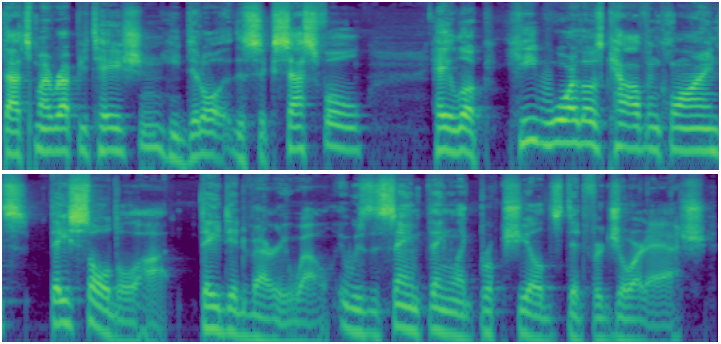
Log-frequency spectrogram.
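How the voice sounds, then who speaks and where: A man hosting a show, telling film history in a casual, joking way with animated asides. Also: mid-range voice, a little slow. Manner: animated storyteller, jokey asides. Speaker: show host.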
